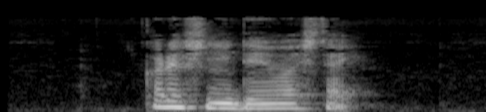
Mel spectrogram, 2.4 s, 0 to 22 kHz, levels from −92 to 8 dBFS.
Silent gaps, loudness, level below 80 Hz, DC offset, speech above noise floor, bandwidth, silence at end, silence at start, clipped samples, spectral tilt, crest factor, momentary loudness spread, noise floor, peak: none; -23 LUFS; -60 dBFS; under 0.1%; 46 dB; 11.5 kHz; 0.65 s; 0.75 s; under 0.1%; -5.5 dB/octave; 18 dB; 13 LU; -67 dBFS; -8 dBFS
